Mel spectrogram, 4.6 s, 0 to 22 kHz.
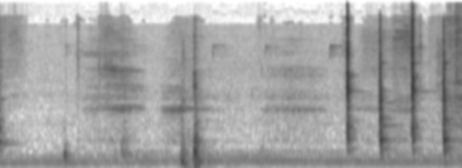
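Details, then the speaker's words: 43-year-old International Transtar II truck, sitting over 20 years: sharp clicks about three a second with the starter held and no cranking; starter solenoid suspected broken, and wiring near the shifter was sparking. "that solenoid is broke over there is what what the trouble is"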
